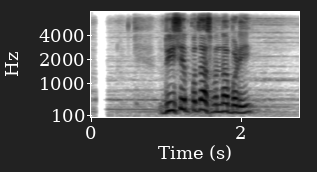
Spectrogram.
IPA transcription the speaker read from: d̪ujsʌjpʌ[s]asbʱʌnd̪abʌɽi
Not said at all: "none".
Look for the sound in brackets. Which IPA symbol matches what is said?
t͡s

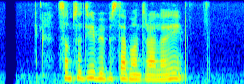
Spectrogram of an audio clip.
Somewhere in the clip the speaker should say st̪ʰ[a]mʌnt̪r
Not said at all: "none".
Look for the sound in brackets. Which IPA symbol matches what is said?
a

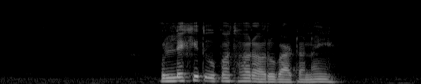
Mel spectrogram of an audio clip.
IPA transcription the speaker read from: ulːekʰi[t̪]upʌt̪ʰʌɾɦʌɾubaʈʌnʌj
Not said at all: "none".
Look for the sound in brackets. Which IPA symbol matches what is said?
t̪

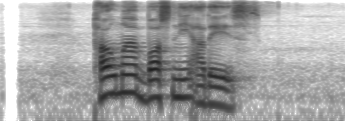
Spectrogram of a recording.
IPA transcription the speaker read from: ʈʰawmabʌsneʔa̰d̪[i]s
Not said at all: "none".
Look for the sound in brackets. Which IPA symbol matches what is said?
e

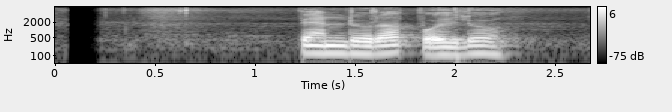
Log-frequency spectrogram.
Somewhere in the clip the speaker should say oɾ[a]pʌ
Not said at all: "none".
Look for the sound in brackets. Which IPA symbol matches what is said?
a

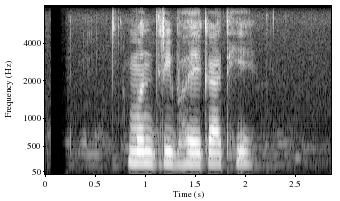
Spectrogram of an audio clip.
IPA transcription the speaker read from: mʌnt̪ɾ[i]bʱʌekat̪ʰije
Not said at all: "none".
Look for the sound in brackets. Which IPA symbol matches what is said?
i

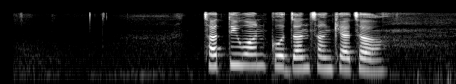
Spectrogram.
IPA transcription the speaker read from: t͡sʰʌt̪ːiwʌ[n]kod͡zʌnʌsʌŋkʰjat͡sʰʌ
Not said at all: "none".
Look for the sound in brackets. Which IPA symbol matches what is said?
n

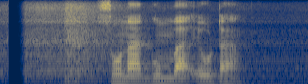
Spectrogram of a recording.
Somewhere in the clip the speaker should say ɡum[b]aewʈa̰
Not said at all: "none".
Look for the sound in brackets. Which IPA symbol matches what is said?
b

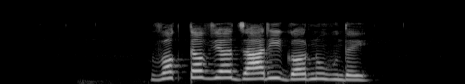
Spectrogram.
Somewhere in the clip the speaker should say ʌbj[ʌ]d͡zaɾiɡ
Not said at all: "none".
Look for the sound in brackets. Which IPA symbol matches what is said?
ʌ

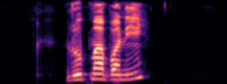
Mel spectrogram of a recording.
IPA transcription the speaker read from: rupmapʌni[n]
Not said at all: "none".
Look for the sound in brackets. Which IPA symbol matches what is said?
none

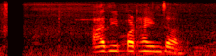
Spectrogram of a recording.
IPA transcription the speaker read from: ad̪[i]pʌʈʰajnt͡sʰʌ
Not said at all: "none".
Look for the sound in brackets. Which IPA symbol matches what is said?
i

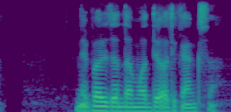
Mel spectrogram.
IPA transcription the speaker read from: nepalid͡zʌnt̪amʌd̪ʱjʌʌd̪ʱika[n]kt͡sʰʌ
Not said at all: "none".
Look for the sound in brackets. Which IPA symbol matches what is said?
ŋ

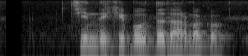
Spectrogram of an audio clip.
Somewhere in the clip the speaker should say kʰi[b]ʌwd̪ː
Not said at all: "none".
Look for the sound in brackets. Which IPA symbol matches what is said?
b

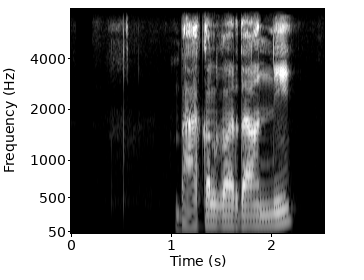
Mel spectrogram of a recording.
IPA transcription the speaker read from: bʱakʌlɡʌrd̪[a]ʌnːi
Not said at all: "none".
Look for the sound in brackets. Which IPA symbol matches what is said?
a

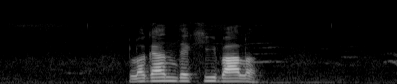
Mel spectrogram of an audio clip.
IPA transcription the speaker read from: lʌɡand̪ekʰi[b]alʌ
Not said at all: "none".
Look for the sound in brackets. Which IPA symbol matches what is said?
b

